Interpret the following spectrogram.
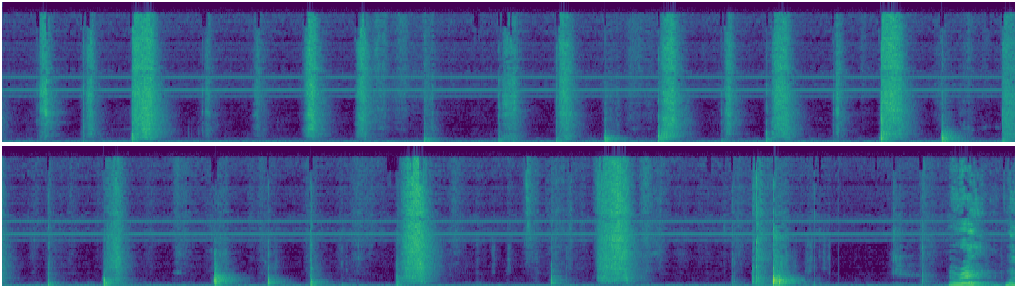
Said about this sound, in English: I have my pastry cutter here, and I'm just going to incorporate that ricotta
